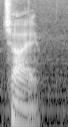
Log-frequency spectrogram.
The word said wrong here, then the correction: chia: Well, I don't know what they're other pronounced, but chia. – Chia seeds. – It looks like chai. – That sounds like what I'm thinking of. – It's chai with the I and the A switched around.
